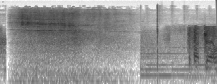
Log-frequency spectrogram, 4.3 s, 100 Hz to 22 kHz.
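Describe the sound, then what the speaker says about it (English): An Alaska Airlines MD-83 jet airliner roars over the California coast as a loud, steady engine rush that fades out. A sharp click follows, then a tonal hum with higher chirping sounds. "The Alaska Airlines MD-83 zooms over the California coast."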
